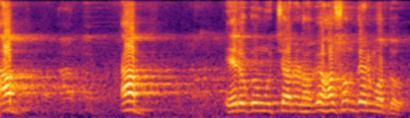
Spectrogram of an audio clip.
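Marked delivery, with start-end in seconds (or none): 0.1-1.4 আব halted on a closed b, no vowel after; stopped final b. Shown as a demonstration. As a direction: shut the lips on the b of আব and stop. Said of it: "হসন্ত দিয়া দিলে এখানে থাইমা যেতে হবে".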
